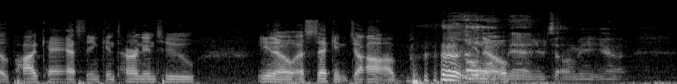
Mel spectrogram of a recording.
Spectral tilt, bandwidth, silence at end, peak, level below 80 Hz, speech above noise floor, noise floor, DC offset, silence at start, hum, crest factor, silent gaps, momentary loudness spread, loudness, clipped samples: -5 dB/octave; 12.5 kHz; 0 s; -6 dBFS; -38 dBFS; 27 dB; -50 dBFS; under 0.1%; 0 s; none; 16 dB; none; 20 LU; -23 LUFS; under 0.1%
